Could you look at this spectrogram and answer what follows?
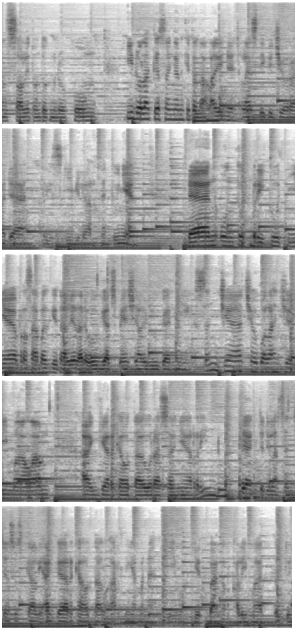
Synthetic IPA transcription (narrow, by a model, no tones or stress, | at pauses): solɪt̪unt̪ʊk̚məndukʊŋ | idolahkəsaŋankit̪at̪aladidlɛst̪ikəd͡ʒuɾadanriskibilart̪ənt̪uɲa | danunt̪ʊk̚bəɾikʊt̪̚ɲapərsabat̪̚kit̪aliɦat̪adauləŋɡat̪speʃiald͡ʒuɡanɪhsəɲd͡ʒat͡ʃobalahd͡ʒadimalam | ʔaɡarkaut̪auɾasaɲarindʊhdand͡ʒadilahsəɲd͡ʒasəsə̥kaliʔaɡarkaut̪auʔa̰rt̪iɲamənaŋkimukɪt̪̚baŋət̪̚kalimat̪ːənt̪u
